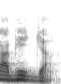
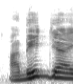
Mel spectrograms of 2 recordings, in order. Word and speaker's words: abhijjā: It's called abhijjā. It's not the same as avidya. Avidya is spelled as A-V-I-J-J-A. V. Abhijjā is spelled A-B-H-I-J-J-A.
